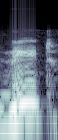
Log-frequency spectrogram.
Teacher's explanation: front close unrounded vowel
